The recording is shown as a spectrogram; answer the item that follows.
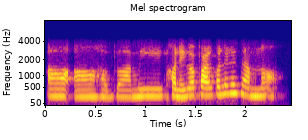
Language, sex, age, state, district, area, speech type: Assamese, female, 18-30, Assam, Dibrugarh, rural, conversation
